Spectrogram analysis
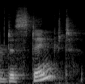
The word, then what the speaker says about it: distinct: more basic pronunciation details for distinct we're stressing on the distinct syllable and our that means our first vowel is going to be again A reduced vowel the e sound de so we don't want any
